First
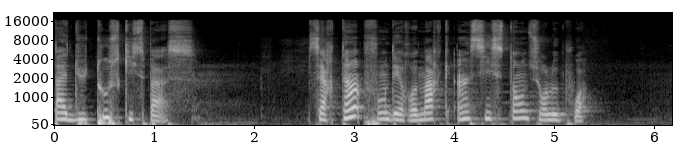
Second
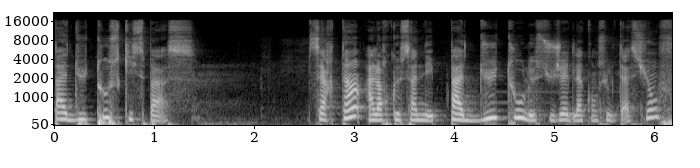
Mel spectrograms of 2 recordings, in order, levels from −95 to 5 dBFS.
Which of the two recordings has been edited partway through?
first; 1 cut; at 3.1 s

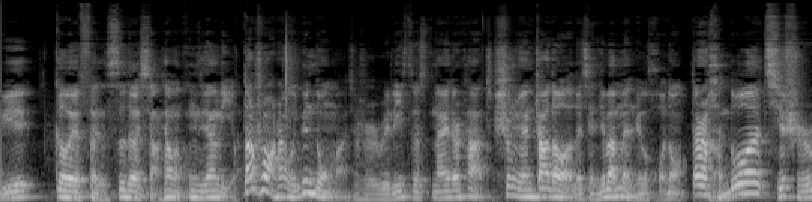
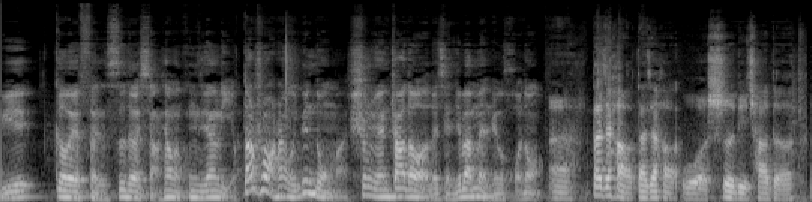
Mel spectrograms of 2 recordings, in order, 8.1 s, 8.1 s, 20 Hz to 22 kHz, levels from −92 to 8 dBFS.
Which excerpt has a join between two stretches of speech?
second; 2 cuts; at 3.5 s, 5.4 s

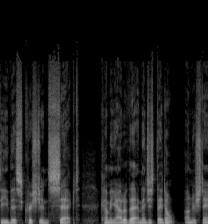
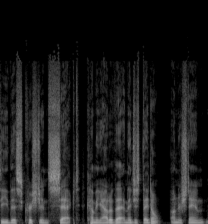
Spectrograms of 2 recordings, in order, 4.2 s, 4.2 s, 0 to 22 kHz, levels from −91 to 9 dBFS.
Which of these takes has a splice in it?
second; 1 cut; at 1.7 s

